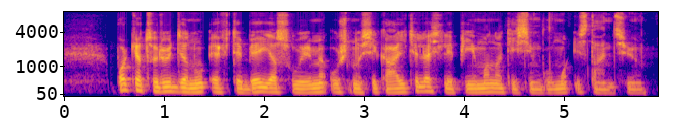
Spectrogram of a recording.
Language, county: Lithuanian, Vilnius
